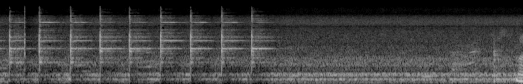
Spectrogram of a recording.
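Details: Swarm of honey bees at Provaglio Val Sabbia, Italy, 25 June 2016: a dense, steady low drone of many wings, with a run of sharp metallic knocks repeated every third of a second during the first half.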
